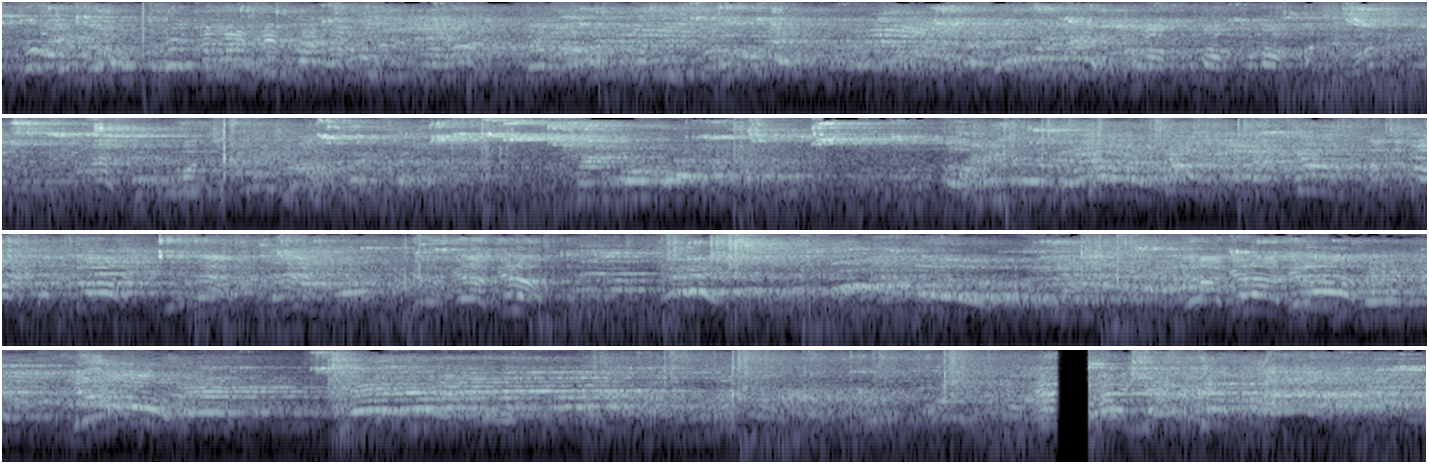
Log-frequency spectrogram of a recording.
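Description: Indoor basketball game on a hardwood gym court: the ball bouncing on the floor, sneakers squeaking and players calling out, with no let-up throughout.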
